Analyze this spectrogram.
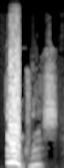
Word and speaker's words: address: from Red Fort yes to a dress dress gets the stress and to add ad gets the stress address two different syllable stresses add address and address and the meaning of the word changes yes please remember Seminole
